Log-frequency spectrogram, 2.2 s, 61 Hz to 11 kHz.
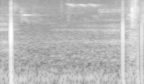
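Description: Two short sharp plastic clicks about a second and a half apart, from handling a replacement VW T5 radiator grille and its brittle chrome trim strip, whose clips are cracking and snapping off.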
